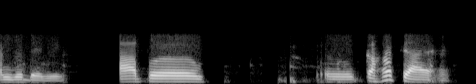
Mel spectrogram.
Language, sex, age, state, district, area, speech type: Hindi, male, 45-60, Bihar, Madhepura, rural, conversation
